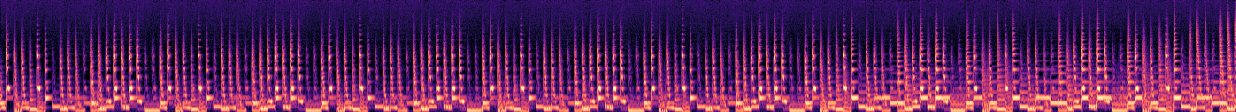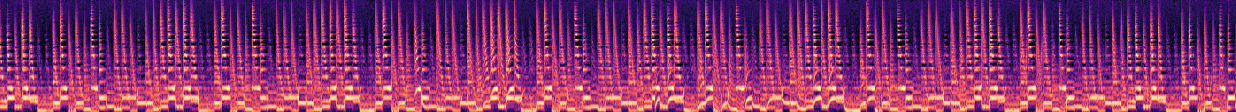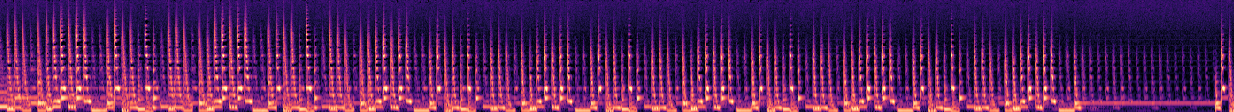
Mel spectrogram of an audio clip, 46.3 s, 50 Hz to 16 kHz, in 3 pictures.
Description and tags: DemonSeq PulseLumpers
Square tone pattern being sequenced by the Arduino-based JaxB0x (my own design). The patterns are randomly generated, but repeated in sequence. You choose from difference scales like major, 9th, etc.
